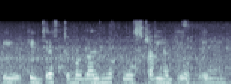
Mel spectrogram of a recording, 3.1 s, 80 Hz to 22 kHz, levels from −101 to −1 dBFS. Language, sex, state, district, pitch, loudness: Hindi, female, Uttar Pradesh, Lucknow, 175 Hz, -19 LUFS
